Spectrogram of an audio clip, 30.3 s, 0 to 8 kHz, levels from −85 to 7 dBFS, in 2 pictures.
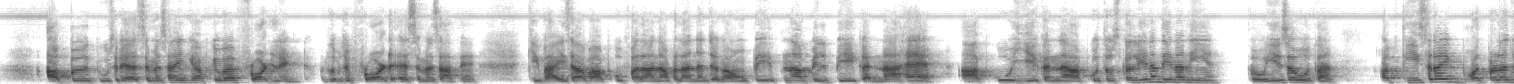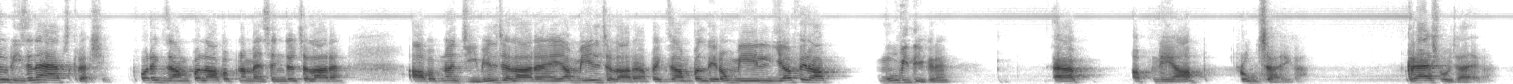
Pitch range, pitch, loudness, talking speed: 170-200 Hz, 185 Hz, -23 LUFS, 190 wpm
